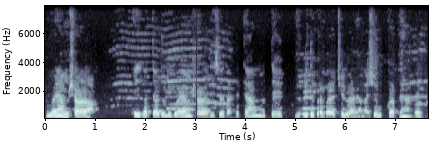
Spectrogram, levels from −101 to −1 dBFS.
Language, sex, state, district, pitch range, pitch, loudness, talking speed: Marathi, male, Maharashtra, Pune, 130-145 Hz, 140 Hz, -18 LUFS, 95 wpm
